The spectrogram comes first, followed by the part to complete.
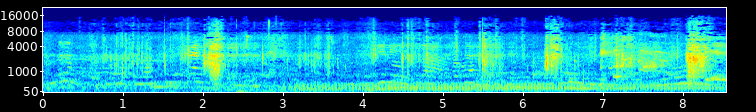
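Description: Distant voices of people, children among them, talking and calling outdoors, never clear enough to make out words, with a few short sharp sounds about two, five and a half and six seconds in.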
